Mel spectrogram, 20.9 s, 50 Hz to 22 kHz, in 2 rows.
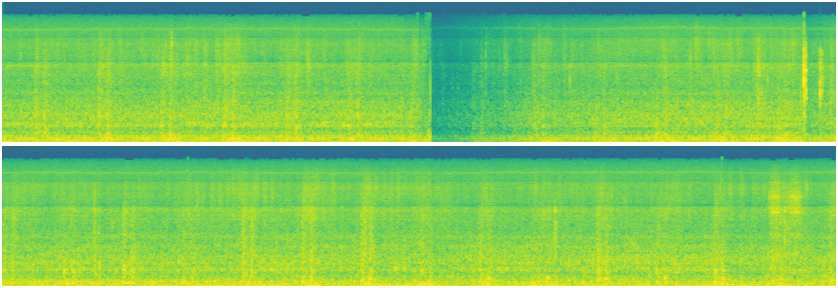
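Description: Cabin noise of a Class 158 diesel multiple unit running at speed: a steady rumble of the underfloor engine and the wheels on the rails. About five seconds in the sound cuts out abruptly and comes back up over a second or so, and there is a single sharp click about halfway through.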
